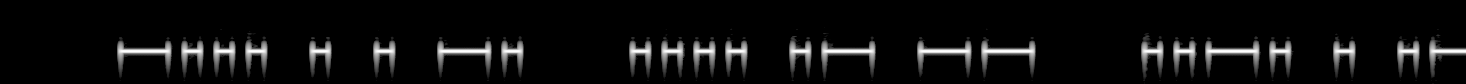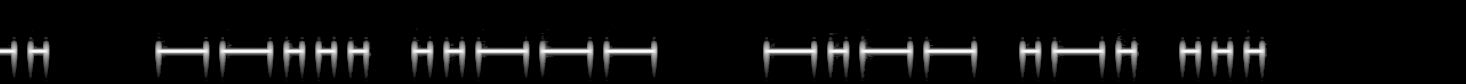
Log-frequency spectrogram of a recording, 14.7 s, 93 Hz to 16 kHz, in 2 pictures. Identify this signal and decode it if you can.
Morse code, heard as a keyed tone, about 15 wpm, 700 Hz. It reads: BEEN HAM FER 72 YRS
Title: Practice QSO - Exchange 3 - More Info - 15wpm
